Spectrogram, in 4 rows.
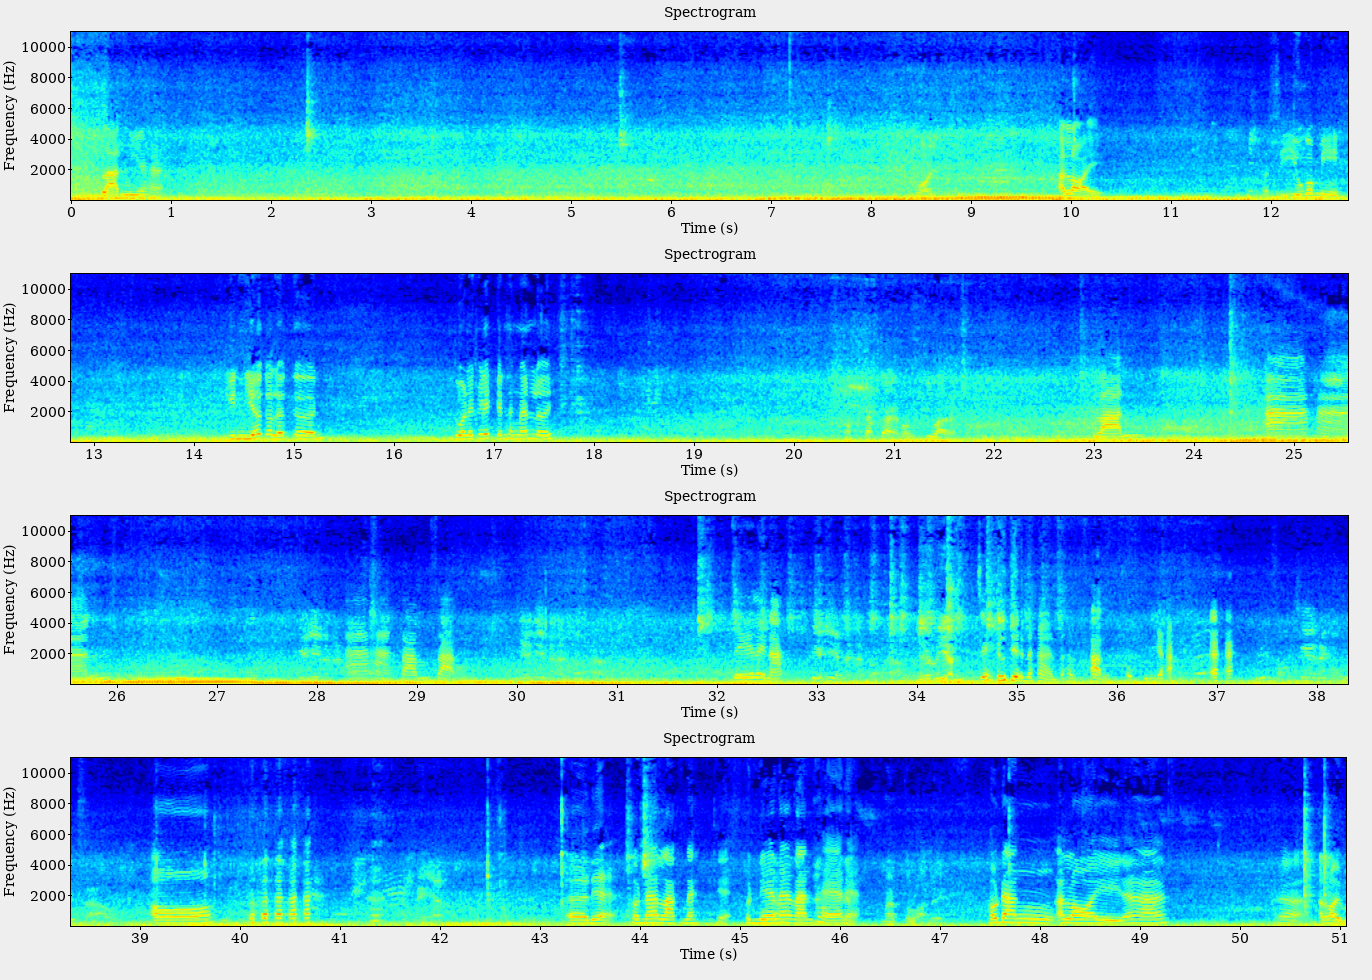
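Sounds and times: road traffic rumble: 0:00.0 - 0:51.0
person speaking: 0:43.3 - 0:49.3.

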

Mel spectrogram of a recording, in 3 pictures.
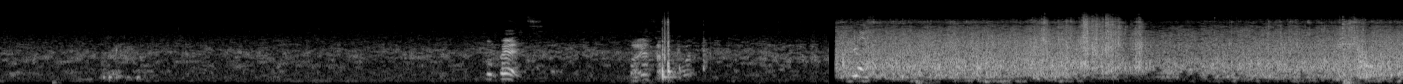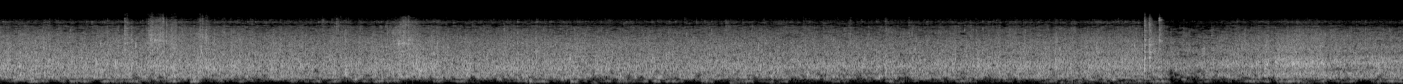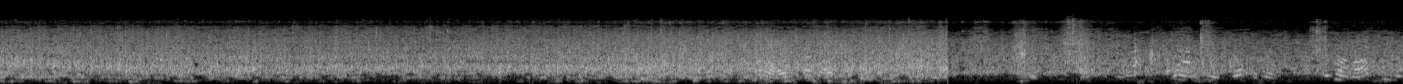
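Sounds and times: stream rushing over gravel: 0:08.4 - 0:42.0.

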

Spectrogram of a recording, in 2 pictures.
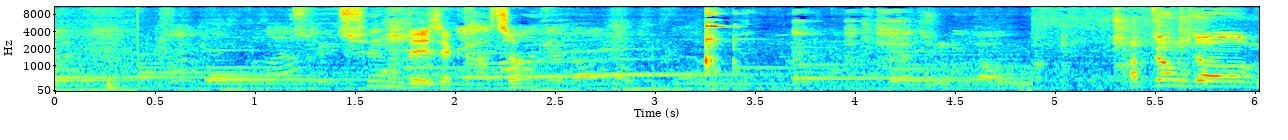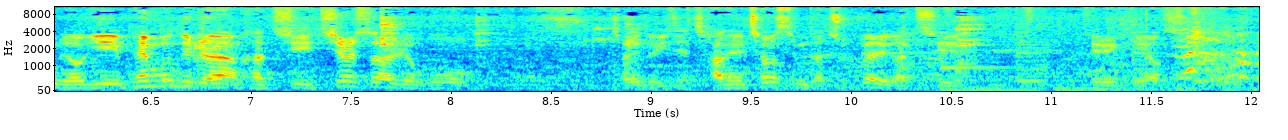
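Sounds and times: background music: 0:00.0 - 0:05.3
glass clink: 0:03.2 - 0:04.5.

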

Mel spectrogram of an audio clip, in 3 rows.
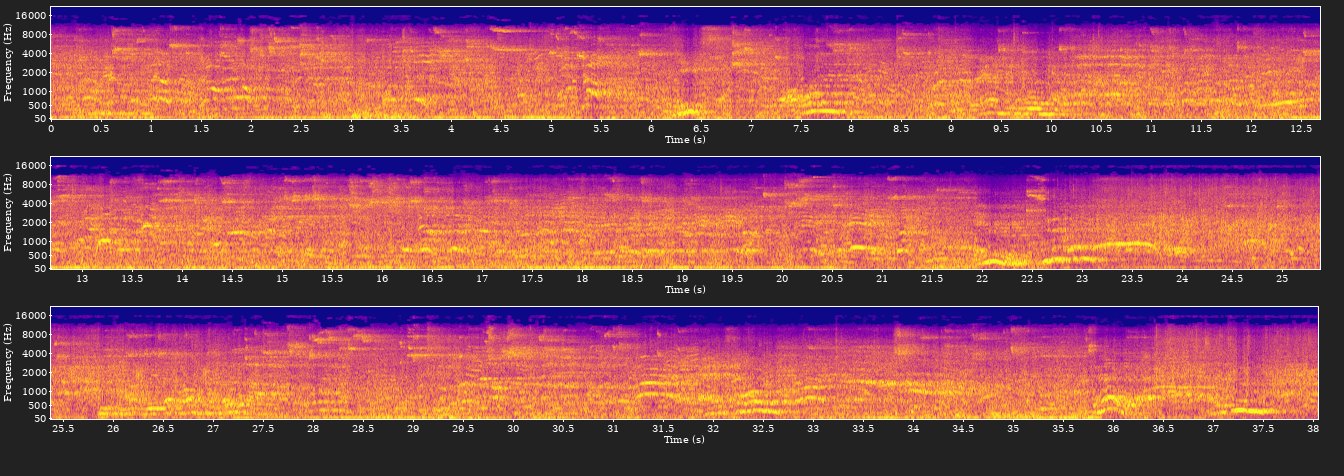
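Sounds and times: echoing crowd chatter: 0:00.0 - 0:38.0.

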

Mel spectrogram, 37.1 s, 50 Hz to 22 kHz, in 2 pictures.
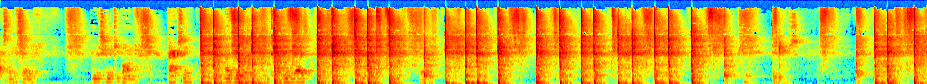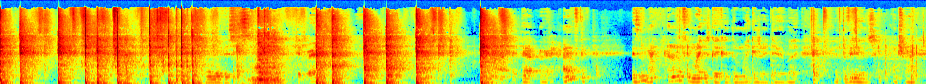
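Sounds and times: basketball bouncing on concrete: 0:04.0 - 0:14.7, 0:17.1 - 0:22.6.

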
